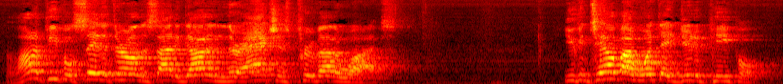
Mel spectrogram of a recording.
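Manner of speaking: fervent sermon delivery; preaching. Acted. Pastor preaching to his church, fervent. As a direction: preach it to the congregation with fire.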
